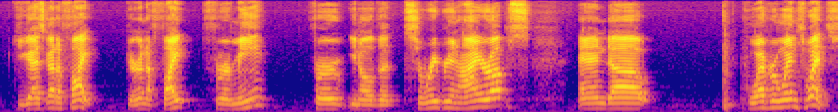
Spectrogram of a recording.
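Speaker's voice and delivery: plain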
